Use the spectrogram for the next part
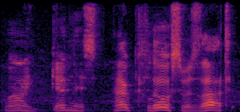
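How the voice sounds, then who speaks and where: A wrestling commentator with an excitable, showman-like delivery, calling play-by-play and reading show promos. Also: medium pitch, slow pace.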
